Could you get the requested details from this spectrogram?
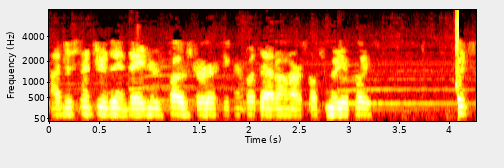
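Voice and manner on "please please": ordinary talk, nothing marked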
